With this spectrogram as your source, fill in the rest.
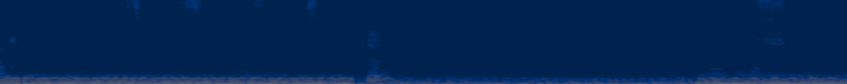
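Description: A comb brushes softly through hair.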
